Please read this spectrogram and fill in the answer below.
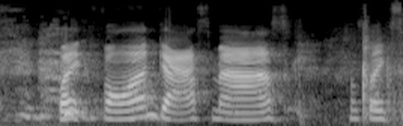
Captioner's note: laughter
